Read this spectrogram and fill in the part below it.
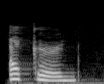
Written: echard

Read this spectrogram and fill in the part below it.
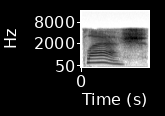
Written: plash

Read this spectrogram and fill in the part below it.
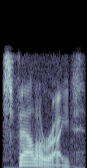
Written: sphalerite

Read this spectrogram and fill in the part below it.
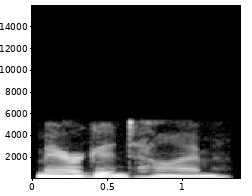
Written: Mergentheim

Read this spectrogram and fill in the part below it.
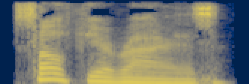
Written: sulfurize

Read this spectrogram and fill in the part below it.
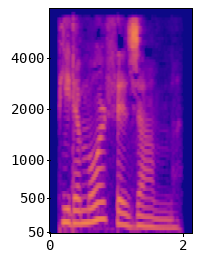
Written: pedomorphism

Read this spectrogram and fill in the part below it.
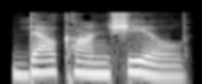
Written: Dalkon Shield

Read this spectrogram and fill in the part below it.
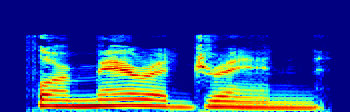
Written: chlormerodrin

